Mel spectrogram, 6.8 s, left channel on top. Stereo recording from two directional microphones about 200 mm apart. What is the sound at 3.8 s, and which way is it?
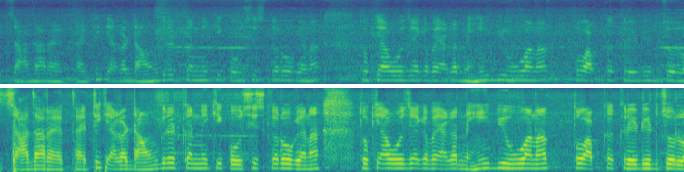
Speech, 45° right (ahead or behind).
